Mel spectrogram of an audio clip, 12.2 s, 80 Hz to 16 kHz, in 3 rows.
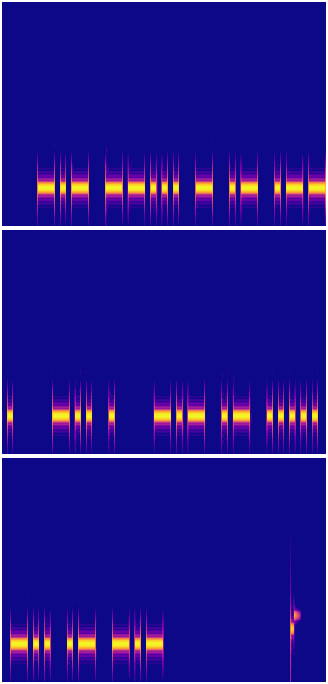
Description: Morse code, heard as a keyed tone, about 17 wpm, 700 Hz. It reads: K7TAP DE KA5DAK
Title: USA Callsign DE Callsign 17wpm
